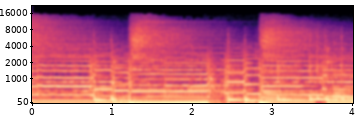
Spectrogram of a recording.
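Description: Live band music in the Indramayu tarling-dangdut style: a lead melody of held notes that slide and bend, over a deep steady bass and a few drum hits.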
